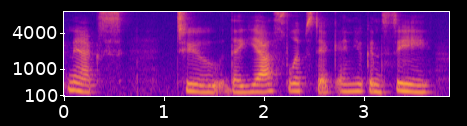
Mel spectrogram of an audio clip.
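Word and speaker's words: Yaaas: This is the color Yes, and it's spelled Y-A-A-A-S. So it's Yes.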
